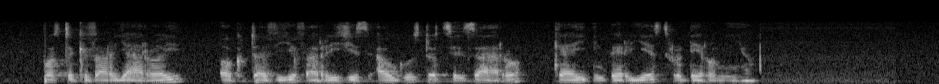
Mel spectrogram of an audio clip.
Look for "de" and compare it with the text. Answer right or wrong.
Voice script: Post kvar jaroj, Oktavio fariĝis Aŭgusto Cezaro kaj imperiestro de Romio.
right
